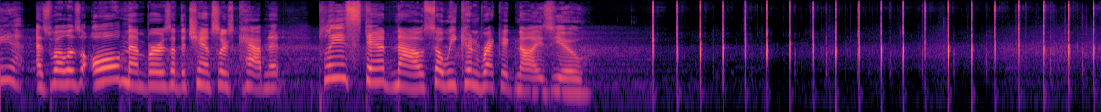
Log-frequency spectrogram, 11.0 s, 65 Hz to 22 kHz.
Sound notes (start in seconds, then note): 6.7 applause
